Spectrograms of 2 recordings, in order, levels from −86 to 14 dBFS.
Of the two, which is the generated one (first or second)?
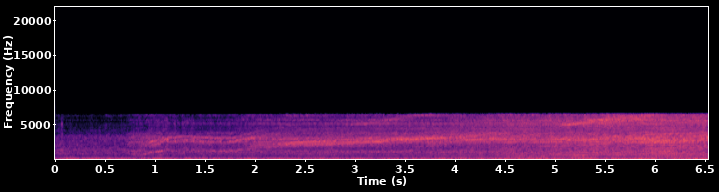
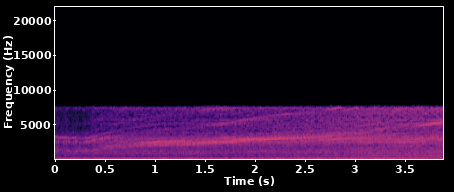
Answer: first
